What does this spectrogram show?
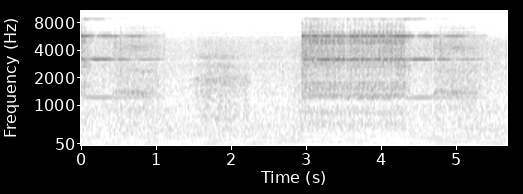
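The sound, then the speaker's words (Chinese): A telephone rings in repeated bursts of a bright, high electronic trill, with a loud longer burst in the middle and shorter ones around it, over a low steady hum. “用不着接这些无聊的电话”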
